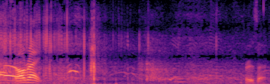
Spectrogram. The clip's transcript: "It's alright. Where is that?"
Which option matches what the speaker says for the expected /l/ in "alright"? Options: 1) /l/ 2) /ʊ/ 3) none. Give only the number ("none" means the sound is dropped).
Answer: 1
